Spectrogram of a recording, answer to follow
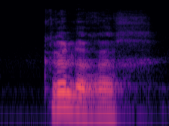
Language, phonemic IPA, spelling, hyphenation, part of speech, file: Dutch, /ˈkrʏ.lə.rəx/, krullerig, krul‧le‧rig, adjective, Nl-krullerig.ogg
- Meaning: curly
